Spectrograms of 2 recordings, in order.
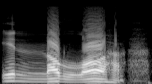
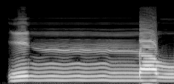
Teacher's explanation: in maka ditahan sepanjang dua harakat tidak langsung Dibaca inallah tapi ditahan dulu sepanjang dua harakat untuk menyempurnakan bacaan gunah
